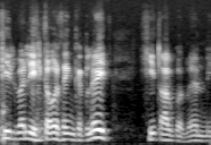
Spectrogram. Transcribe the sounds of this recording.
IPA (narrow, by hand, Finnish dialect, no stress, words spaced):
sil ʋælil toiseŋ ɡ̊er løit sit ɑlko mænːæ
